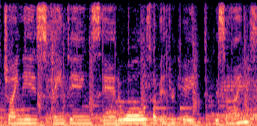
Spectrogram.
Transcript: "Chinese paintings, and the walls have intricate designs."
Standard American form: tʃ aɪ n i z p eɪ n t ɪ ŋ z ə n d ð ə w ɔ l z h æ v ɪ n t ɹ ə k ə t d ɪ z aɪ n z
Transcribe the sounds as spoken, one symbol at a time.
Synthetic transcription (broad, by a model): tʃ aɪ n i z p eɪ n t ɪ ŋ z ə n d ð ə w ɔ l z h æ v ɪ n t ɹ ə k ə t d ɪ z aɪ n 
